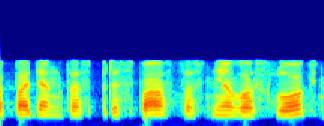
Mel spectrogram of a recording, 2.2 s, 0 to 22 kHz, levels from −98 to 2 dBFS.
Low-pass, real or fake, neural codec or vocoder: 3.6 kHz; real; none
